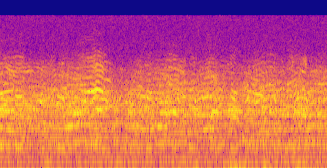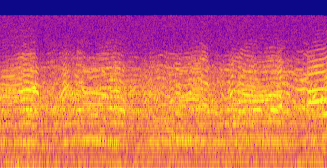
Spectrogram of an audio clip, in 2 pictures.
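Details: Kittiwakes in Varangar, Norway, with white-tailed eagles preying on chicks; a constant noisy mass of many nasal, warbling calls, with a few louder bursts standing out.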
